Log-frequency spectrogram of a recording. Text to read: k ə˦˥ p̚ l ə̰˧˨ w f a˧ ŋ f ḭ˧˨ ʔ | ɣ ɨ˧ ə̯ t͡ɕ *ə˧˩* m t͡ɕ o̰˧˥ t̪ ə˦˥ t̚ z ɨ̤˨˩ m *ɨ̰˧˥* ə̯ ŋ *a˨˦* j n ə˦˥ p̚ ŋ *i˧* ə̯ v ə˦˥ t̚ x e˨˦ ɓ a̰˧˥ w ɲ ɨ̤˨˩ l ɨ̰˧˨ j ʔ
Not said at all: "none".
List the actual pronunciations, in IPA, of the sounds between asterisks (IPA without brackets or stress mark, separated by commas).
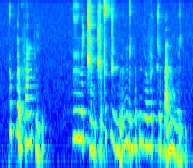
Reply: ə˧˩, ɨ̰˧˥, ə˨˦, i˧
